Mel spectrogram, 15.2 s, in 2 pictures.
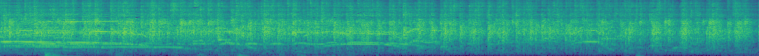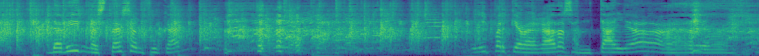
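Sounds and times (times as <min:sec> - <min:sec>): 
audience applause: 0:00.0 - 0:12.9
speech: 0:08.1 - 0:11.0, 0:12.3 - 0:15.1
laughter: 0:09.6 - 0:12.0, 0:14.4 - 0:15.1.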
